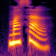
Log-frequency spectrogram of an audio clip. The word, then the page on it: massal: Indonesian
